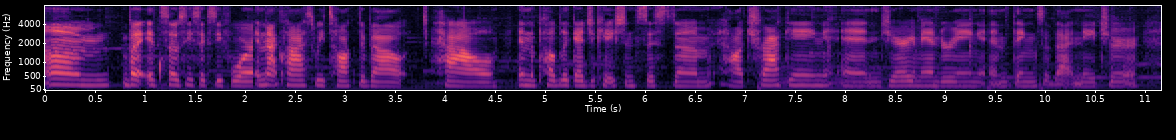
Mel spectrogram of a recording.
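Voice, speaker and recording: A woman talks with hardly any pauses in a fairly low pitch, her tone bright and sharp and her intonation fairly even. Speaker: student vlogger. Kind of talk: casual vlog monologue. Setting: in a car. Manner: fast.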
